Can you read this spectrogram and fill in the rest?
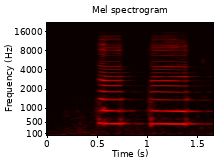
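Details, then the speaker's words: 1966 Yamaha YL1 Twinjet, 100 cc two-stroke junkyard bike, horn tested after WD-40 on the switch brought lights on: two short, clear, fairly high bright toots; horn works. "Es un claxon muy tierno."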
